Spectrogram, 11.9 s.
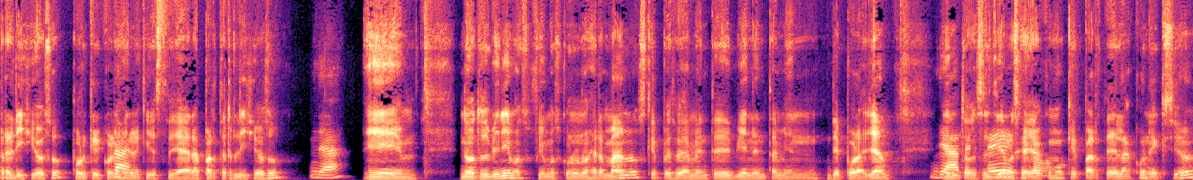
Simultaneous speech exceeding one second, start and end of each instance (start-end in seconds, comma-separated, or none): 9.4-10.6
